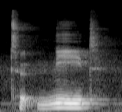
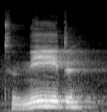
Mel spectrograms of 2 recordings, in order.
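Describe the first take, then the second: First: It is said slowly and calmly. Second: It is said quickly and briskly.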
